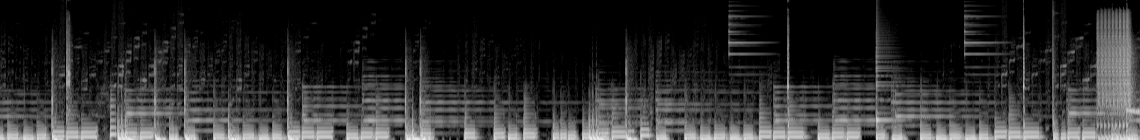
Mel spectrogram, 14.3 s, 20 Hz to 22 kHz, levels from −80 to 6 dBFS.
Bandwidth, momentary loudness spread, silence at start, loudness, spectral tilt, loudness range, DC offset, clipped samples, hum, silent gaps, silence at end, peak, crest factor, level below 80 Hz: 15.5 kHz; 7 LU; 0 s; -15 LUFS; -6.5 dB/octave; 2 LU; under 0.1%; under 0.1%; none; none; 0 s; 0 dBFS; 12 dB; -16 dBFS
